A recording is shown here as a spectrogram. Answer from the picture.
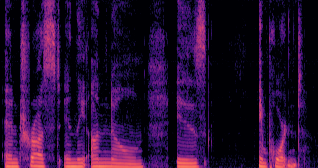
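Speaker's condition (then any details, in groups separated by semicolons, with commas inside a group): No condition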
